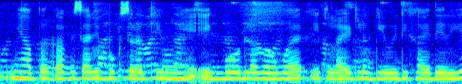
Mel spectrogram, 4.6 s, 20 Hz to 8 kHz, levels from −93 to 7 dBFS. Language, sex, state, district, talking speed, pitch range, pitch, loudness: Hindi, female, Bihar, Vaishali, 270 wpm, 215-225 Hz, 220 Hz, -33 LUFS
